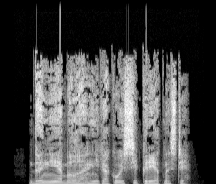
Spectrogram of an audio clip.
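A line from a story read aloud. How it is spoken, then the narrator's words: Groaning. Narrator (Russian): тоже простонал маркиз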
